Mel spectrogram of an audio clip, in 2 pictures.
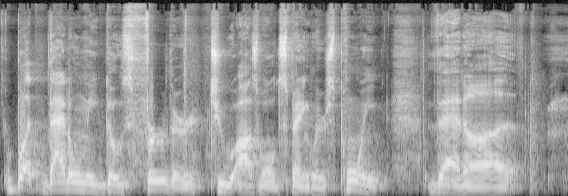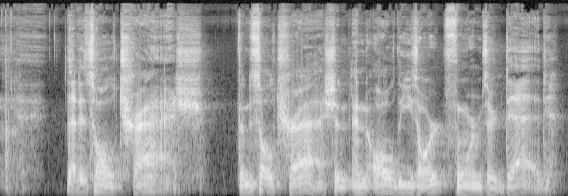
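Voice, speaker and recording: A man's voice: mid-range voice, takes it slowly. A man hosting a casual commentary monologue, rambling and self-interrupting, often breaking into laughter. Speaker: host.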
